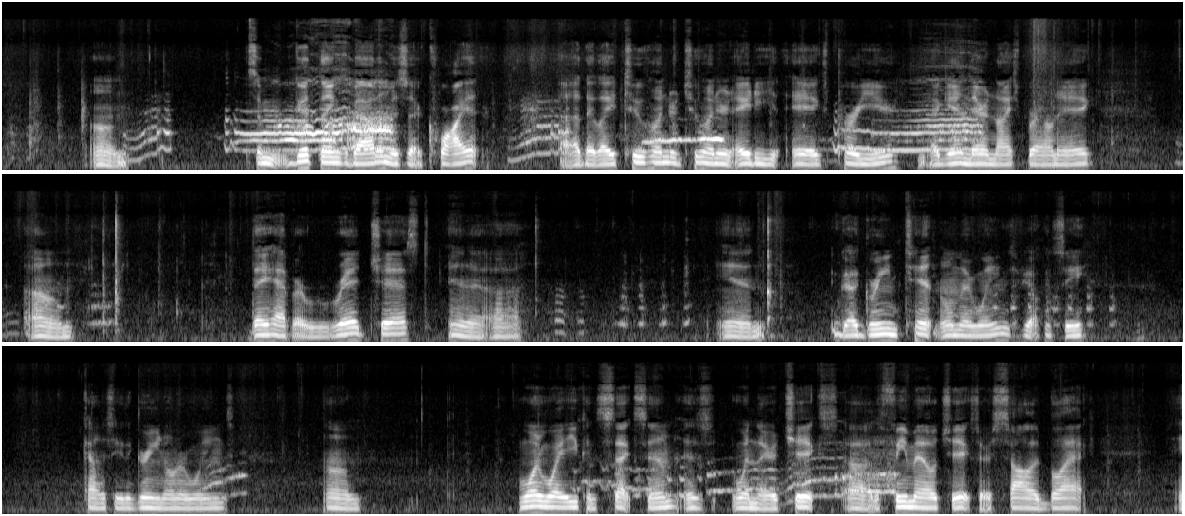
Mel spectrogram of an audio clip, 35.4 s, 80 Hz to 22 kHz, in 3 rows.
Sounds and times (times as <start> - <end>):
Speech: 0.9 - 1.3, 5.6 - 10.9, 12.0 - 12.5, 19.0 - 19.5, 20.1 - 22.7, 24.4 - 25.9, 26.8 - 27.2, 28.8 - 34.5
Chicken, rooster: 1.2 - 4.0, 5.0 - 5.7, 6.4 - 7.4, 8.2 - 9.9, 25.6 - 26.1, 29.3 - 32.7.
